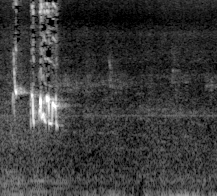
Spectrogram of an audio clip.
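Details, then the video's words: A bulbul delivers a bubbly phrase in a song style cherished by keepers. One short burst of rippling notes is followed by near quiet with a low background rumble. "هاي أللغه يعشقه كل مربين البلابل"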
